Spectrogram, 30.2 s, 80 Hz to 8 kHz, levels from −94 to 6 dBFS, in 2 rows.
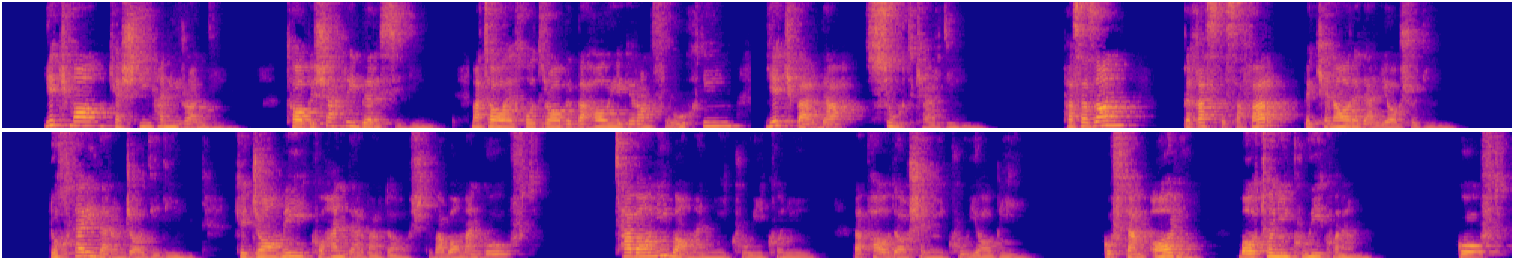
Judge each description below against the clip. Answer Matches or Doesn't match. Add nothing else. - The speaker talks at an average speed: Matches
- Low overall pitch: Doesn't match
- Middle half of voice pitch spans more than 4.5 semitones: Matches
